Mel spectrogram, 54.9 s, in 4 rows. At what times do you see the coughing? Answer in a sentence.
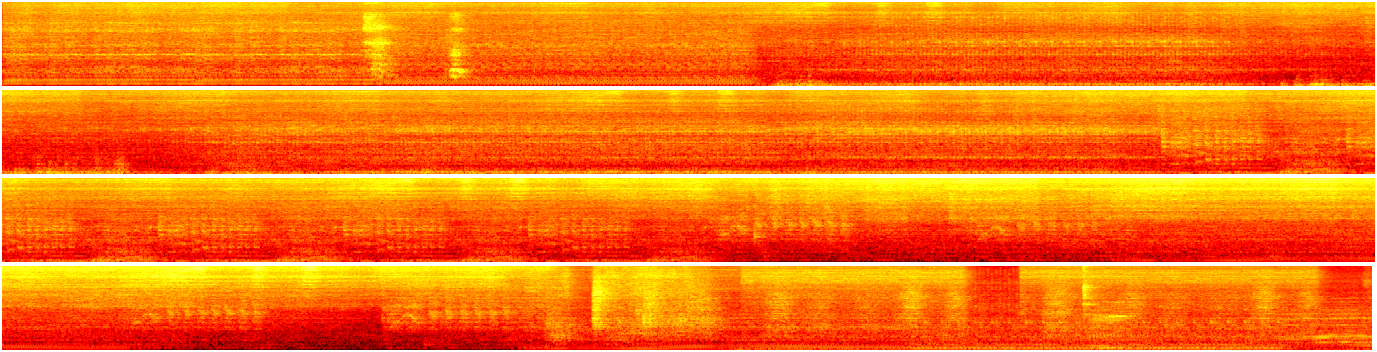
The coughing can be heard from 3.4 to 4.7 s.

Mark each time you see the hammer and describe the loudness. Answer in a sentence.
You can't hear the hammer here.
